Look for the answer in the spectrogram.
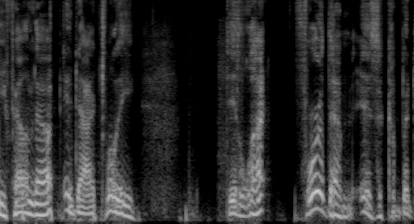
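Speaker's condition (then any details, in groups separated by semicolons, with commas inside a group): Spinocerebellar ataxia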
